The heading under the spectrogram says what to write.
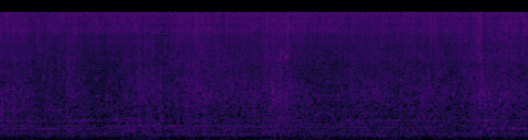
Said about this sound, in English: Today's meditation is going to begin on a sandy beach. It's a warm day, and you're sitting on the warmed sand. The sun is high in the sky. You can hear the water crashing on the shore.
